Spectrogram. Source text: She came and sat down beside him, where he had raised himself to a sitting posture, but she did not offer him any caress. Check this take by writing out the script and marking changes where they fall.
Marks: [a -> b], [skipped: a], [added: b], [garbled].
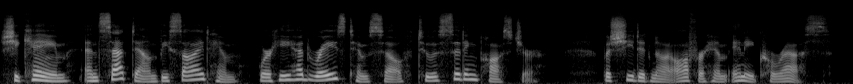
She came and sat down beside him, where he had raised himself to a sitting posture, but she did not offer him any caress.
